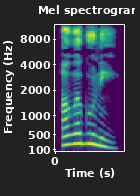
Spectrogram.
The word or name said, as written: ಆವಿಕಣ್ಣು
